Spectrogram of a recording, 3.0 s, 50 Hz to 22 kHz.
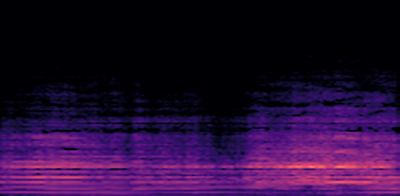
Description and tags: me playing a note, badly, on a violin, recorded on an AKG D-65 into an Akai S2000 sampler around 1995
